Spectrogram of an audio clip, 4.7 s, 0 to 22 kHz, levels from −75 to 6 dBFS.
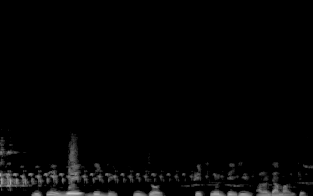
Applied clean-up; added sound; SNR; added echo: classical method Wiener filter.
